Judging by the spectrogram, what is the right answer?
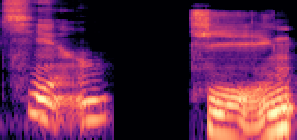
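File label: "qing3", Mandarin Chinese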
